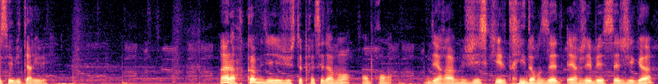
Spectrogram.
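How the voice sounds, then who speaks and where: This gaming YouTuber has a fairly low, slightly mellow voice and a cold that has him clearing his throat. His casual walkthrough of a computer-building game is chatty and self-correcting, and he apologizes often.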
